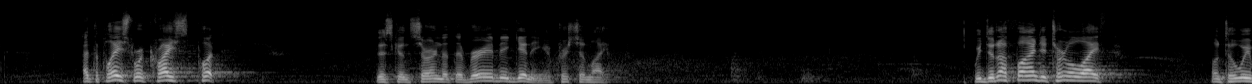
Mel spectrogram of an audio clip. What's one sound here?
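An elderly man speaks calmly into a microphone in a large echoing hall, pausing between phrases.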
